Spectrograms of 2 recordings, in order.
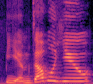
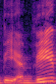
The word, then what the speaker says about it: BMW: In English, people say BMW. In German, we say BMW because W is pronounced W in German, and it stands for Bayerische Motoren Werke, which means Bavarian Engine Works.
